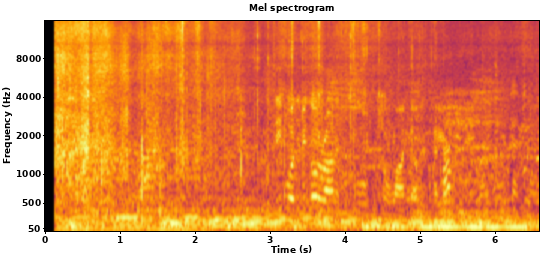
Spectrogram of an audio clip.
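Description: People's voices talking, over a steady low hum that shifts pitch now and then. The voices are clearest in the second half.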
